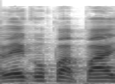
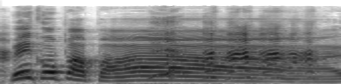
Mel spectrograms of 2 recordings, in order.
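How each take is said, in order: First: Said in the usual way. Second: Slow, drawn-out daddy call; mock daddy call. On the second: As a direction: call him over like a doting dad. Playful daddy call to Pablo.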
